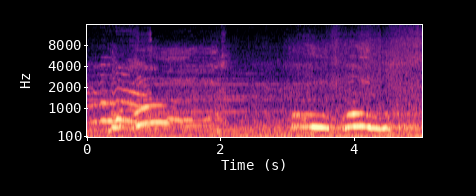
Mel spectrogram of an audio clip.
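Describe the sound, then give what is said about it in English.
Grey seals wail on an island, their eerie siren-like calls gliding up and down in pitch. Several voices overlap early, then more sustained wails follow. “they're grey seals, and the pups of grey seals are one of the favourite snacks of the orca that are circling the island.”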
